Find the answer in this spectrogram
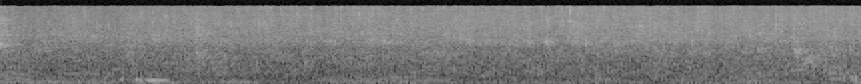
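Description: Steady hissing outdoor background noise, with a brief voice sound about a second in.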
